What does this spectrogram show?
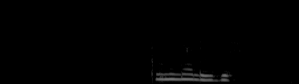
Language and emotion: Russian, neutral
